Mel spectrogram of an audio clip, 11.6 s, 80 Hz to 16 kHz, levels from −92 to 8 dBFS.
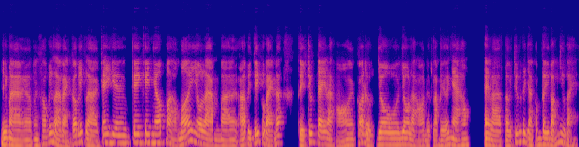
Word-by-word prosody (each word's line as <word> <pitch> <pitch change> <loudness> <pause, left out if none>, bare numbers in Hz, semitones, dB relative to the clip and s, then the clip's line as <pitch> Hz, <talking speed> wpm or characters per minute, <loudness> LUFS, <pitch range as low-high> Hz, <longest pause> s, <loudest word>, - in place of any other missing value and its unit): nhưng 125 +1 +3
mà 105 -3 +1
mình 110 -1 -2
không 130 +4 -5
biết 175 - 0
là 100 - +2
bạn 90 -2 -1
có 140 +1 +3
biết 175 +3 -2
là 100 -3 +2
cái, 160 +1 +1
a, 150 0 -2 0.2
cái 165 -1 +2
cái 165 -2 +1
nhóm 160 +1 +3
mà - - +2
họ 105 -2 -5
mới 190 - +3
vô 145 -3 +2
làm 105 -5 +1
mà 105 0 -1
ở 110 - +2
vị 125 - +1
trí 170 +3 +2
của - - 0
bạn 100 - +3
đó, 150 +1 +1 0.4
thì 105 -1 +3
trước 170 0 0
đây 130 -3 +3
là 105 -2 -1
họ 90 +5 -2
có - - +1
được 100 -2 -1
vô 120 -1 +1
vô 120 -1 +3
là 105 -3 0
họ 95 +2 -4
được 100 +1 -7
làm 100 0 -2
việc 100 0 -1
ở 110 - 0
nhà 115 -5 +1
hông? 110 +1 -3 0.3
Hay 115 -1 +6
là 95 -2 0
từ 100 -1 0
trước 170 - -3
tới 180 -5 0
giờ 105 - +1
công 115 +1 -5
ty 120 -1 +3
vẫn 110 +5 0
như 170 -4 -2
vậy? 100 -4 -3
115 Hz, 285 wpm, -23 LUFS, 100-140 Hz, 0.4 s, Hay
